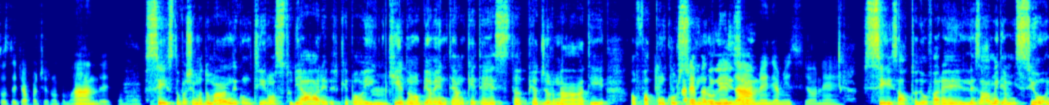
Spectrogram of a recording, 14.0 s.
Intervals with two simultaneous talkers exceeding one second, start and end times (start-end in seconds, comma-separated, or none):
8.7-10.2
